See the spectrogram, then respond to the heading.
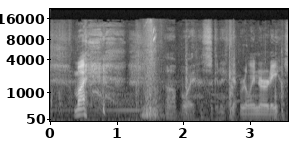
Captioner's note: Patton laughing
